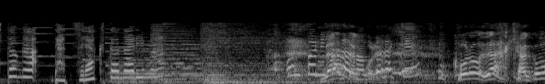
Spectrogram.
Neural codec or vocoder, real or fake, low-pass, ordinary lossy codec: none; real; 7.2 kHz; none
